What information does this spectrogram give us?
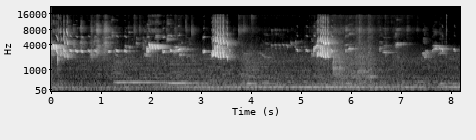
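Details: Caged canaries, male and female with chicks in the nest being fed; scattered sharp high chirps and a few harsh squawky bursts spread across the recording, with a constant low mechanical hum beneath.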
